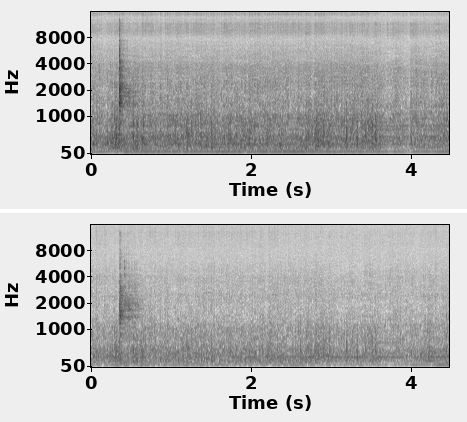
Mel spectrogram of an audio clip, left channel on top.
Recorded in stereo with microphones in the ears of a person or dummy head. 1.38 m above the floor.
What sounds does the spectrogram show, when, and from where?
0.3 s hammering: 65° left (ahead or behind), 2.5 m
